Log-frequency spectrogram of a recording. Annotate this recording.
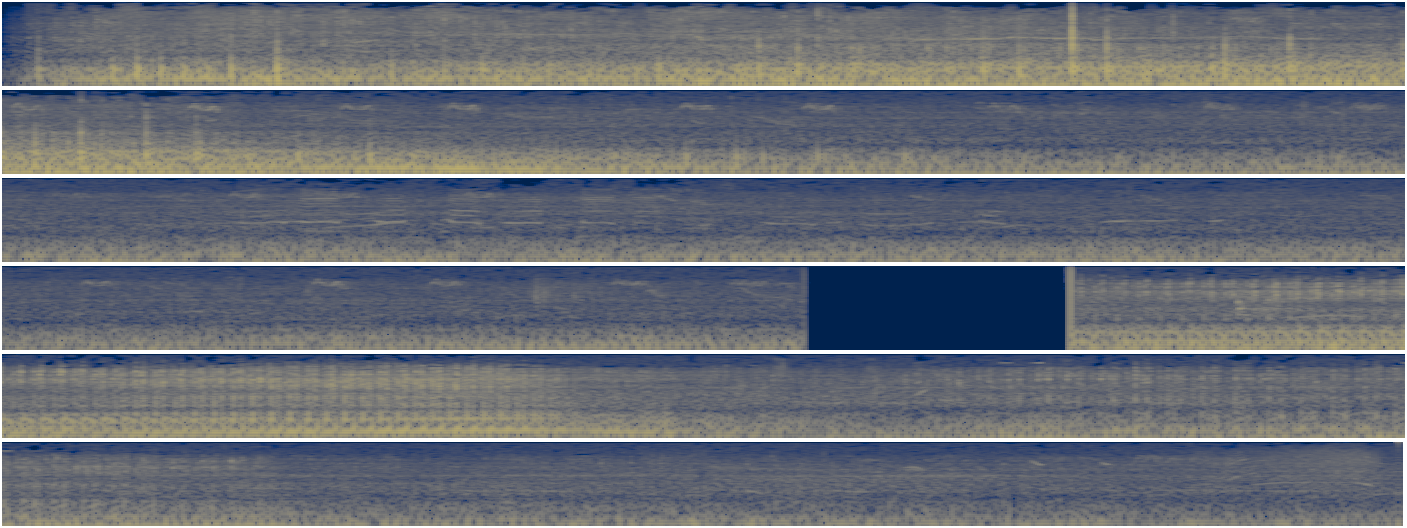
dune buggys nearby semidistant distant engine revs and pop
